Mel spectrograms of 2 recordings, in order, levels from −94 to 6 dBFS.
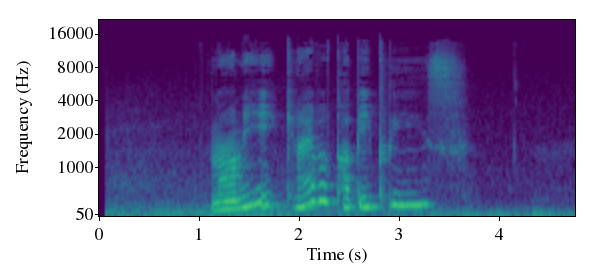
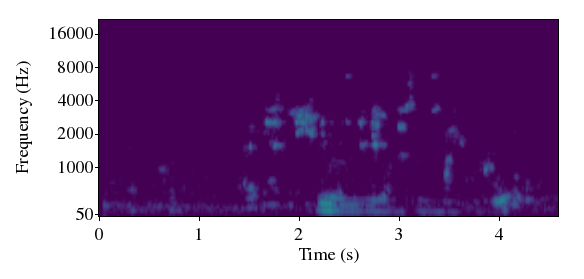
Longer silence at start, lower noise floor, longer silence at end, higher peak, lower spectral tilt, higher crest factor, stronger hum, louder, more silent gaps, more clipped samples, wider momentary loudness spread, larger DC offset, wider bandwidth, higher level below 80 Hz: about the same, 0.05 s vs 0.05 s; second, -50 dBFS vs -85 dBFS; second, 0 s vs 0.25 s; first, -16 dBFS vs -40 dBFS; first, -6.5 dB/octave vs -3.5 dB/octave; about the same, 16 dB vs 20 dB; neither; first, -31 LUFS vs -58 LUFS; neither; neither; first, 24 LU vs 14 LU; neither; first, 14.5 kHz vs 7.2 kHz; first, -50 dBFS vs under -90 dBFS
